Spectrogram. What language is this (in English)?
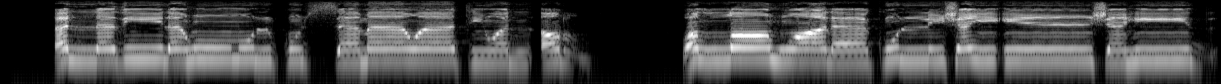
Arabic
